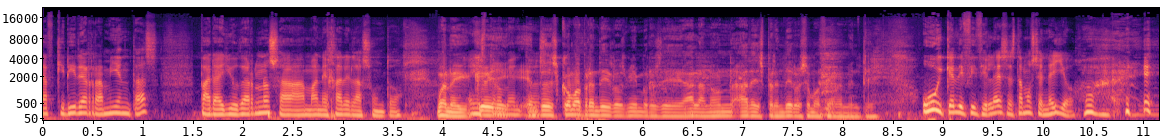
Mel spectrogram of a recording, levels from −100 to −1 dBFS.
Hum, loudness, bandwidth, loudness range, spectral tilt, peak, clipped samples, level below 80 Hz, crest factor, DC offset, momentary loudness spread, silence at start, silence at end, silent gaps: none; -21 LUFS; 18.5 kHz; 2 LU; -6 dB/octave; -6 dBFS; under 0.1%; -44 dBFS; 14 dB; under 0.1%; 9 LU; 0 s; 0 s; none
